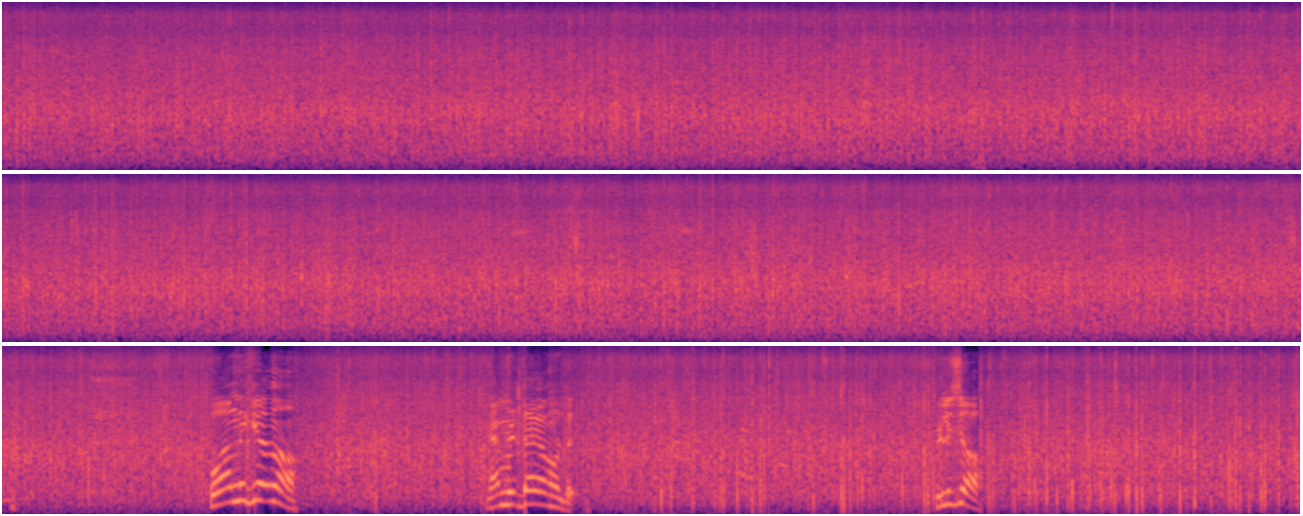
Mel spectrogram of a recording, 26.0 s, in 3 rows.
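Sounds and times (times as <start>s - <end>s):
heavy rain on road and foliage: 0.0s - 25.9s.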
